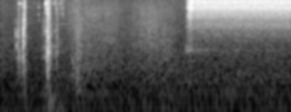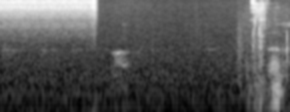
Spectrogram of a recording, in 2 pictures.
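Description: Scent eliminator sprays from a pressurized can inside a hunting blind in one sustained two-second hiss, close and loud, framed by quiet rustling and small clicks before and after.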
